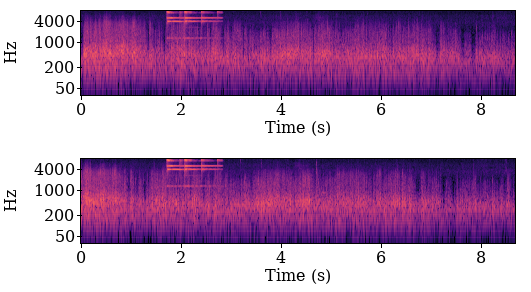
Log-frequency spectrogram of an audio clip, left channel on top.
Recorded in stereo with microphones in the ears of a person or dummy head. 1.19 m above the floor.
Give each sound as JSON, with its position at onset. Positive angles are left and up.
{"t": 1.7, "sound": "a doorbell", "side_deg": -5}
